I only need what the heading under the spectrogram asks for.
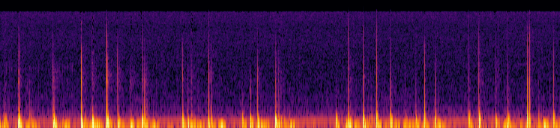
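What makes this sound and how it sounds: Long white-polished fingernails of both hands tap a thin, solid, flat lime-green plastic cutting mat lying on a table. Quick, irregular bursts of short, sharp taps each give a dull low knock with a faint bright click, over a steady low hum. There is a brief pause near the middle of the clip.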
